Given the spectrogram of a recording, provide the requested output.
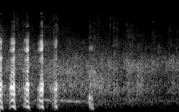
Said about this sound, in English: All right. Somebody wants to clap. They just lit candles, y'all. It's not a big deal.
